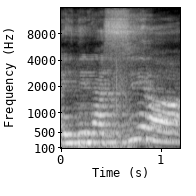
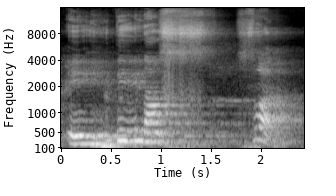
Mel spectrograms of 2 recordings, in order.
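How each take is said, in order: First: The s sound is plain and light. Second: The s sound is emphatic and whistle-like. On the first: The speaker calls it wrong. "jangan ihdinas siro, itu sin berarti bukan sod" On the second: The speaker calls it right. "mulutnya itu"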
